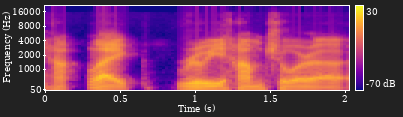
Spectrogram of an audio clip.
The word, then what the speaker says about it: Hachimura: me a KCP over a Dennis Schroeder, Rui Hachimura, or how do you say that?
